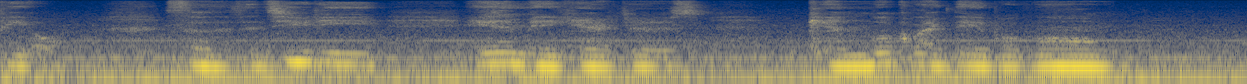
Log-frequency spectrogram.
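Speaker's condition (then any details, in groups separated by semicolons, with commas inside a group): Cerebral palsy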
